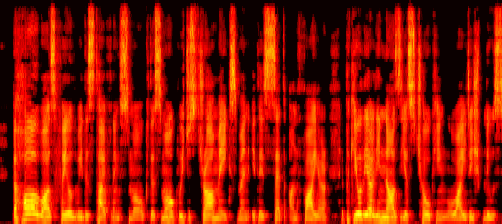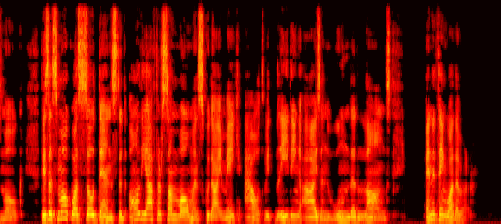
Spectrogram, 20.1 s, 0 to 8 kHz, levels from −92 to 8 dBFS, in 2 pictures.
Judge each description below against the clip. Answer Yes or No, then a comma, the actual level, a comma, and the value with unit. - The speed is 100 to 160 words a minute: Yes, average, 140 wpm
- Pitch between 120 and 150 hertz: Yes, medium, 140 Hz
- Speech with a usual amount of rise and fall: No, wide, 5.9 semitones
